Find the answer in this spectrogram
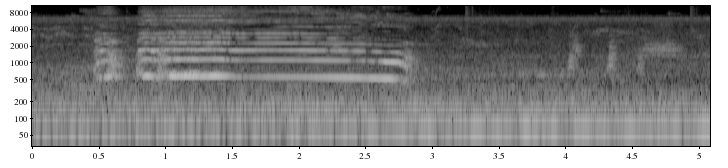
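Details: Farm rooster in Villeta, Colombia, giving a full crow: two short opening notes, then a long steady harmonic note that rises slightly at the end and cuts off, followed by faint distant calls and low rumble.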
